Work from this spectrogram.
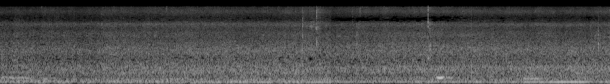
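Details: Steady low hum and broadband noise, with no animal voices heard.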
